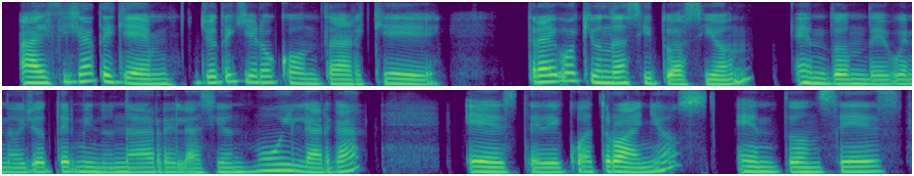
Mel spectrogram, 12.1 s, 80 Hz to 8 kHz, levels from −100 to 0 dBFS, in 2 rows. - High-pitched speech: No, medium, 170 Hz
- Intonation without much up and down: No, average, 3.8 semitones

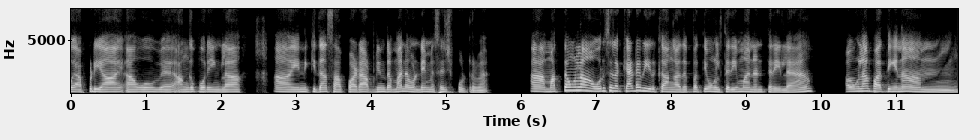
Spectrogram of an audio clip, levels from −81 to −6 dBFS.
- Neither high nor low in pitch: Yes, medium, 180 Hz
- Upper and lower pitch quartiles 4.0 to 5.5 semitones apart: No, average, 2.8 semitones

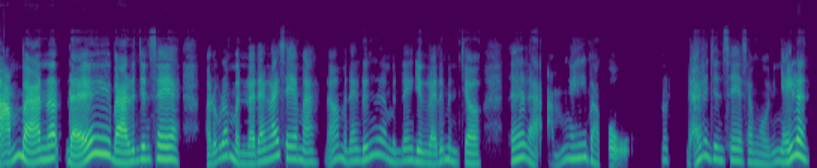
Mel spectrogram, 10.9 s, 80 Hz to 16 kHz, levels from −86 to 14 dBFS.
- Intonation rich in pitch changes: No, average, 4.6 semitones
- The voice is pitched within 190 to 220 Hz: Yes, high, 215 Hz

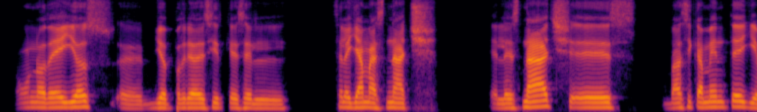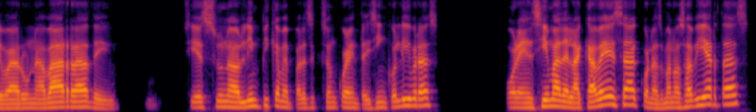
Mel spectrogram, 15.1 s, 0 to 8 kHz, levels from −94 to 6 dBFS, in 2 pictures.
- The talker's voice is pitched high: No, low, 135 Hz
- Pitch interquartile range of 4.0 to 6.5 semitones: No, average, 3.3 semitones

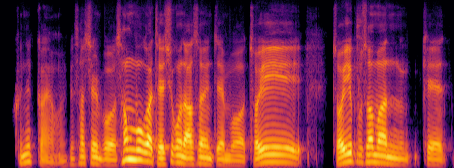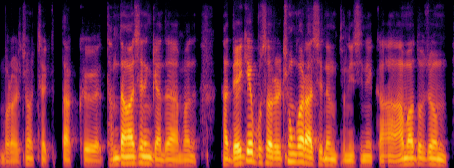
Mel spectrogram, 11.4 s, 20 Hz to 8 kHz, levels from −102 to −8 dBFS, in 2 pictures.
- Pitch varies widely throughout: Yes, wide, 6.0 semitones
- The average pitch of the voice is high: No, low, 100 Hz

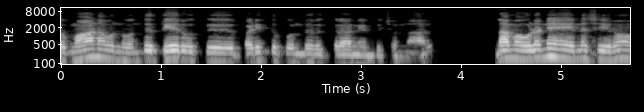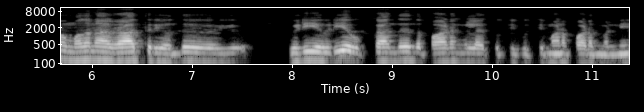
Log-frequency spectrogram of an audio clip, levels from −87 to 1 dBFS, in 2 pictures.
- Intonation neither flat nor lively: Yes, average, 3.7 semitones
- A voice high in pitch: No, low, 130 Hz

